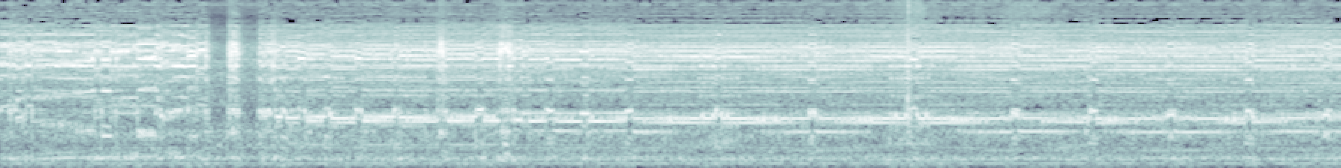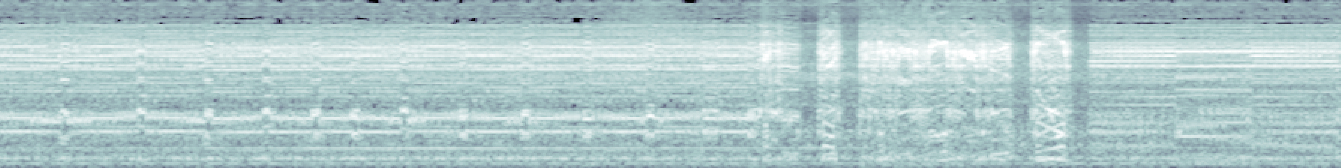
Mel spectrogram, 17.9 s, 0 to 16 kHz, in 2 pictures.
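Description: Delta 3D printer printing: its stepper motors whine in steady tones that shift in pitch every second or so as the print head changes moves, over a steady hum. A few quick pitch glides and dips come near the end.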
